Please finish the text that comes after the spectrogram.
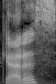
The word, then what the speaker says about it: Gaddis: Did I say it right, Gaddis? Yes. You got it.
